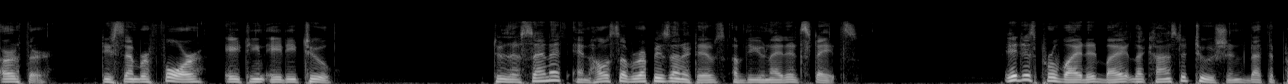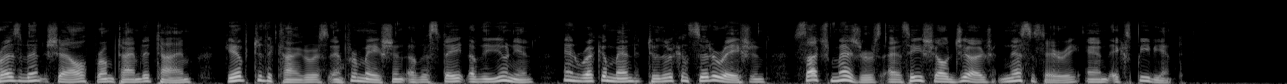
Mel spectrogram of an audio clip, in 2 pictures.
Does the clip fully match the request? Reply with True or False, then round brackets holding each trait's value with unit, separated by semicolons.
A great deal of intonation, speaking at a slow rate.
True (5.7 semitones; 125 wpm)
